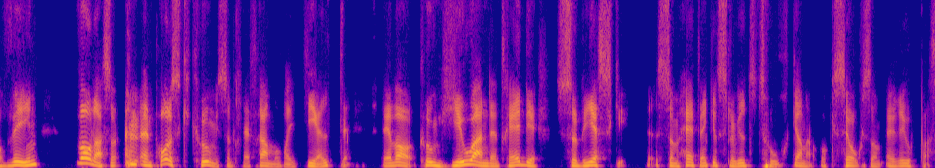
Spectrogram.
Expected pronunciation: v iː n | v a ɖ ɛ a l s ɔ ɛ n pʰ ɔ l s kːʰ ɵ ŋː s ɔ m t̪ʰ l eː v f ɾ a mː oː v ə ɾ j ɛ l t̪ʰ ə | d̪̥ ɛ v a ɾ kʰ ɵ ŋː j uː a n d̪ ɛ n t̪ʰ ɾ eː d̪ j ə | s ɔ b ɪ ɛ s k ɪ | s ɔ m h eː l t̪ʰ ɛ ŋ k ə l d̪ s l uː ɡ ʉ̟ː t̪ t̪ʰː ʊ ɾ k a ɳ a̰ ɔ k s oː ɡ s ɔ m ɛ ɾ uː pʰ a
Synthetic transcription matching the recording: v iː n | v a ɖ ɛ a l s ɔ ɛ n pʰ ɔ l s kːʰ ɵ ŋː s ɔ m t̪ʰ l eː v f ɾ a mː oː v ə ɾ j ɛ l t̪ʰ ə | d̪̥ ɛ v a ɾ kʰ ɵ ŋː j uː a n d̪ ɛ n t̪ʰ ɾ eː d̪ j ə | s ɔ b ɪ ɛ s k ɪ | s ɔ m h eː l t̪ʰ ɛ ŋ k ə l t̪ s l uː ɡ ʉ̟ː t̪ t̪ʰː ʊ ɾ k a ɳ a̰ ɔ k s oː ɡ s ɔ m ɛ ɾ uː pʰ a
